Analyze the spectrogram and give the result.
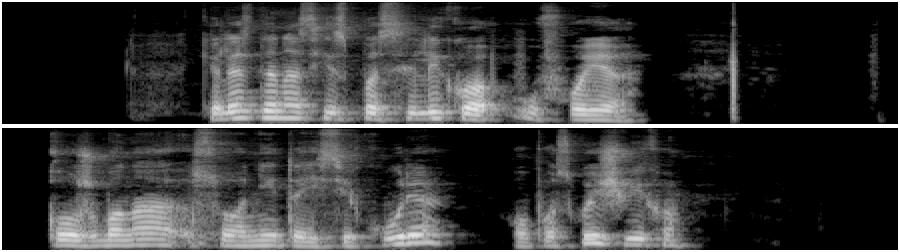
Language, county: Lithuanian, Kaunas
